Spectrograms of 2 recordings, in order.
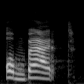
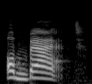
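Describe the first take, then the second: No difference in how they are said.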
